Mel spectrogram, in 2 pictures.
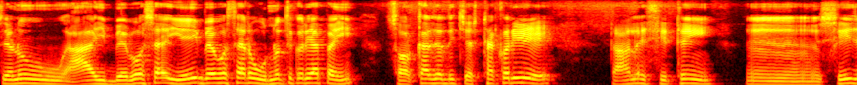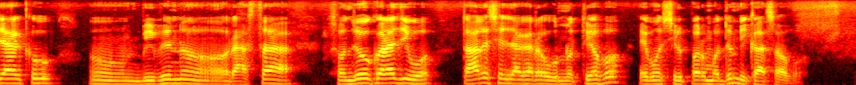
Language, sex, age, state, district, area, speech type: Odia, male, 60+, Odisha, Puri, urban, spontaneous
